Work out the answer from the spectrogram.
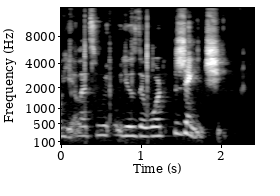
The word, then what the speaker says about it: gente: Let's use the word gente. Gente. Gente. So the E sound is very weak at the end.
